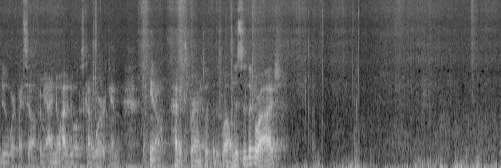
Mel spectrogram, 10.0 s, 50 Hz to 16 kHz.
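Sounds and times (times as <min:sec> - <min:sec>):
wind rumbling on microphone: 0:03.9 - 0:10.0.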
